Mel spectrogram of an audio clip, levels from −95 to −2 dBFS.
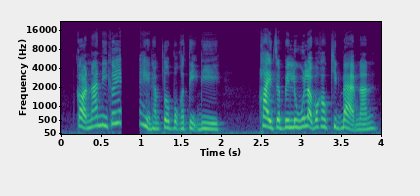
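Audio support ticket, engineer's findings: Speech cuts to silence 0.74–0.99 s, roughly 230 ms gap, then resumes. Playback stall, likely player buffer underrun or blocked audio thread starving output.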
